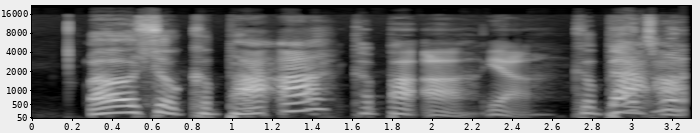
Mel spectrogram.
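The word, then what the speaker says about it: Kapaʻa: I have heard that in the Hawaiian, like when in pronouncing Hawaiian words, you pronounce every vowel. Oh, so kapa'a?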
